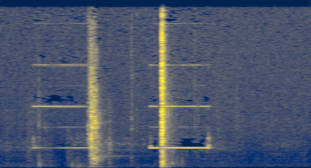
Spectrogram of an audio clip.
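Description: A microwave oven beeps.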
